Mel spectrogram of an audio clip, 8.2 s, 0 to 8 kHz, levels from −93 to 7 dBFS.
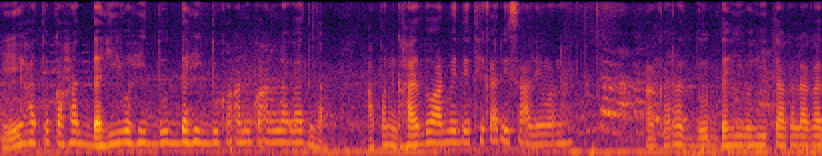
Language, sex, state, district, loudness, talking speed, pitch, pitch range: Chhattisgarhi, male, Chhattisgarh, Sarguja, -22 LUFS, 195 wpm, 160 Hz, 135-175 Hz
